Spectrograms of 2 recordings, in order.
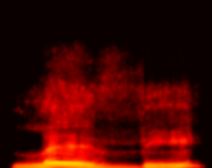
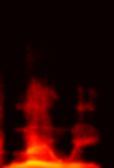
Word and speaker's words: Levi: So why is it that Levi is preserved as Lewi and Kislev is preserved as Kislev?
